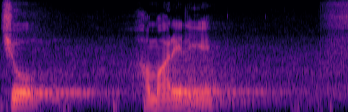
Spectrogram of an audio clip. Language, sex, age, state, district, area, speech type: Hindi, male, 30-45, Madhya Pradesh, Hoshangabad, rural, spontaneous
